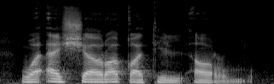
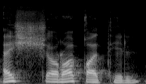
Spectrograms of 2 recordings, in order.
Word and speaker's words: ashraqatil: The way that Sheikh Hindawi, he pronounced the sheen, it's not wa ashraqati al-ard. It's wa ashraqatil, ashraqatil, not ashraqati.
